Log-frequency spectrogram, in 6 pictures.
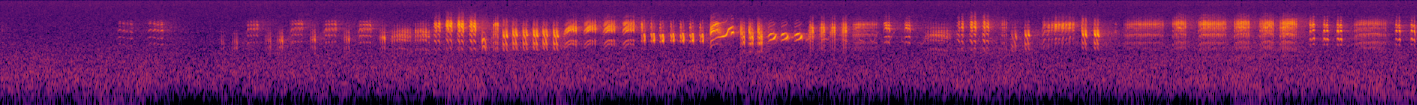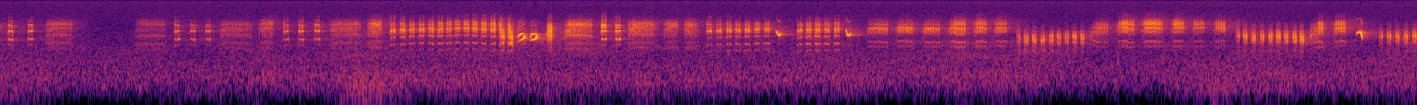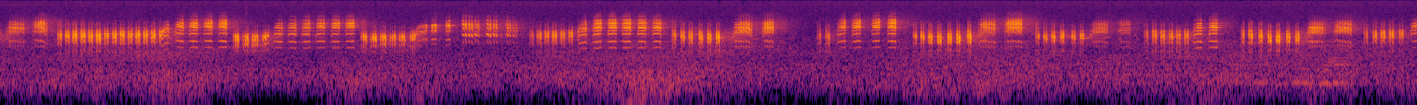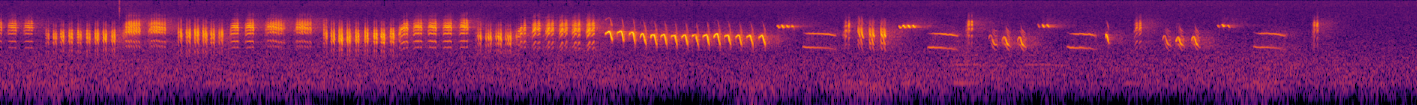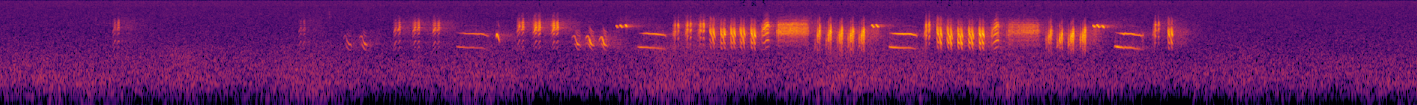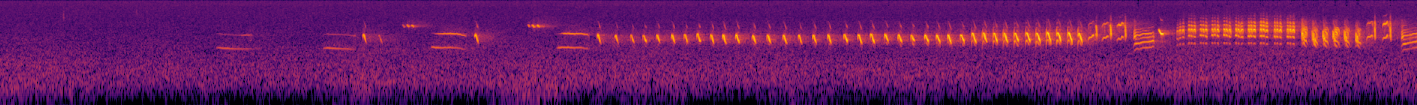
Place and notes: Birds in the tundra, White Sea, Russia - Birds in the tundra
Birds in the tundra.
Птицы в тундре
